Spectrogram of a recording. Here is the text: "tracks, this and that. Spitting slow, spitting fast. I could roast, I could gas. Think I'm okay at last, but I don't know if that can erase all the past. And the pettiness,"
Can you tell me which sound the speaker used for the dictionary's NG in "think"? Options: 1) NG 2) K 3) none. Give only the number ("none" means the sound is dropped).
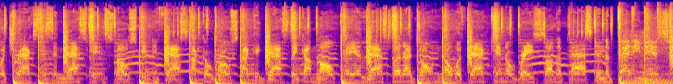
3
